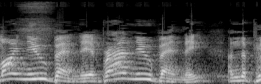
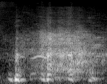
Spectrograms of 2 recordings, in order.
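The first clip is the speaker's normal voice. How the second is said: laughing; 3 semitones higher than usual. Real, not acted. Teller laughing at own joke.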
